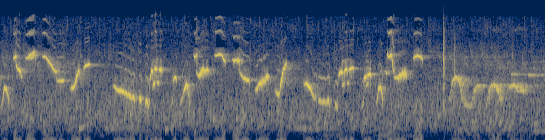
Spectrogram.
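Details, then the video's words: White-rumped shama, from a training recording for reluctant captive singers, delivering varied melodious phrases: looping rising and falling whistles, quick warbled notes and short pauses, rich and continuous. "Terapi Murai Malas Bunyi"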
